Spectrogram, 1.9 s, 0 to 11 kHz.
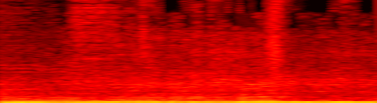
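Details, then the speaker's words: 1986 Mercedes 190E Cosworth under roughly half throttle or more: deep droning engine note that wavers and sputters, bogging instead of building cleanly; fine at quarter throttle shifting near 3,500 rpm. Ignition system later replaced. Cause not confirmed. "You can hear the sputtering real bad there, real bad sputtering."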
